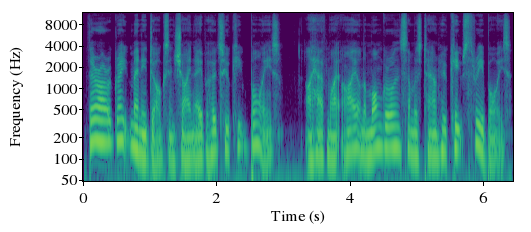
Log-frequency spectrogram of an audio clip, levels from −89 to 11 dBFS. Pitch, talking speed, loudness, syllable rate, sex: 125 Hz, 230 wpm, -18 LUFS, 5.6 syllables/s, male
